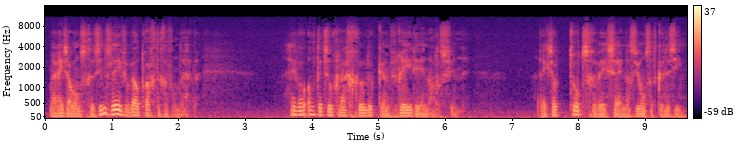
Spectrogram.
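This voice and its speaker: An actor playing an earnest, affectionate idealist husband in a radio drama, husky, thoughtful and hesitant. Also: male voice, a bass voice, lively intonation, moderate pace, heavily acted. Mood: reflective. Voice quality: breathy, husky. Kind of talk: intimate radio drama acting.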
